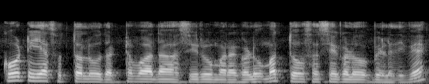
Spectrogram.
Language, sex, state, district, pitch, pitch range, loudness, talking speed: Kannada, male, Karnataka, Bangalore, 120 Hz, 115-135 Hz, -16 LUFS, 110 wpm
